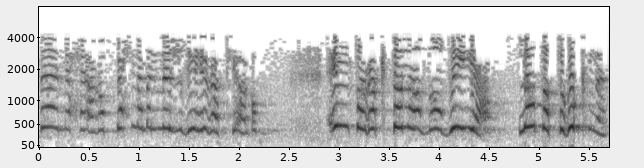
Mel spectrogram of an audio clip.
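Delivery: rising, impassioned supplication, voice breaking into tears; fervent prayer. Real, not acted. Preacher leading the congregation in tearful prayer. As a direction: pour out a tearful plea to God.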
